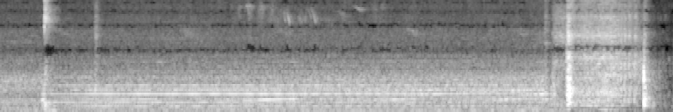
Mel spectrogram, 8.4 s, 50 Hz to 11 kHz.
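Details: Electrolux LTE 12 washing machine on spin: steady motor hum, then a loud bang and clatter when the drum stops; injector arm, ratchet and tub lid already replaced, suspected warped/worn brake band tab or factory-defective injector arm.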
